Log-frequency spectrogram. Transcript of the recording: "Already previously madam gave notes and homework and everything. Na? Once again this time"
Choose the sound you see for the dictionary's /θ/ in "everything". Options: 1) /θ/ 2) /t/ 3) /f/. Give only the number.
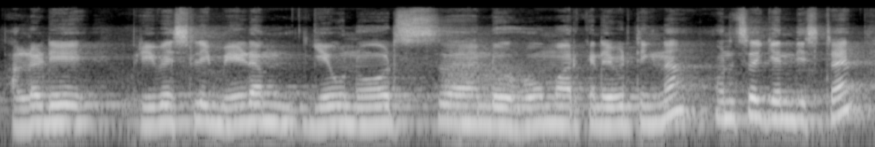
2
